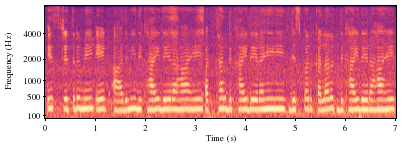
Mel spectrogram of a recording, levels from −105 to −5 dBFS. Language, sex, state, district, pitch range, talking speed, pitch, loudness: Hindi, female, Maharashtra, Sindhudurg, 210-225 Hz, 180 wpm, 215 Hz, -13 LUFS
